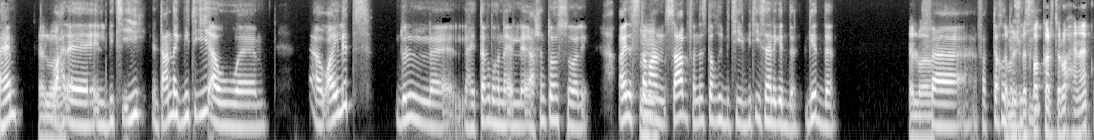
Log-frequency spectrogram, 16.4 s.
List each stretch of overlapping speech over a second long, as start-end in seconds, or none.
none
